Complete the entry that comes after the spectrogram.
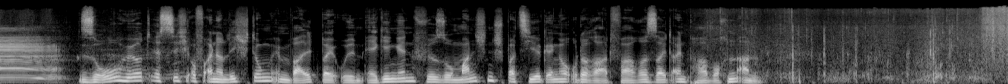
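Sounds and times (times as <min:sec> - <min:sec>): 
speech: 0:00.8 - 0:08.0
breezy rustle: 0:06.8 - 0:10.0
zebu cattle munching contentedly: 0:07.1 - 0:10.0.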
